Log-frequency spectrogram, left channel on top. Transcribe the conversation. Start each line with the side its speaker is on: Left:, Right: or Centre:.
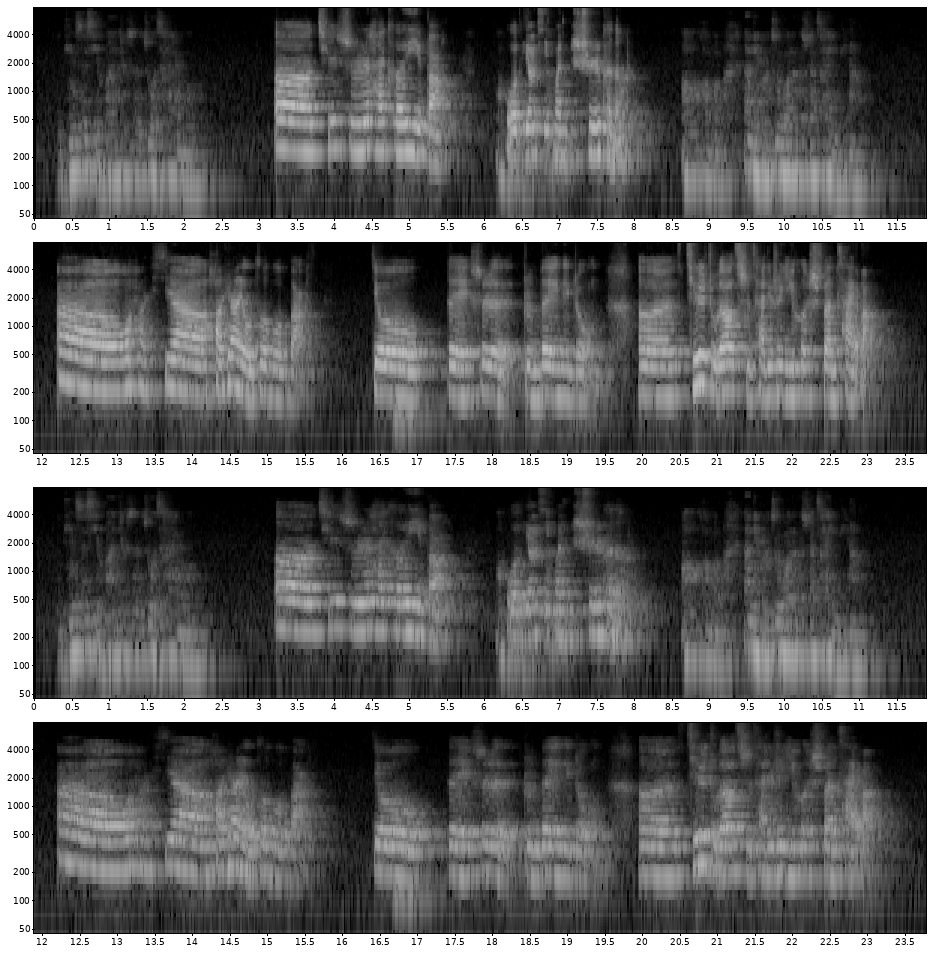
Right: 你平时喜欢就是做菜吗？
Left: 呃，其实还可以吧。
Right: 哦，
Left: 我比较喜欢吃，
Right: 那
Left: 可能
Right: 哦，好吧，那你有没有做过那个酸菜鱼呀？
Left: 啊，我好像好像有做过吧，就对，
Right: 哦，
Left: 是准备那种，呃，其实主要食材就是鱼和酸菜吧。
